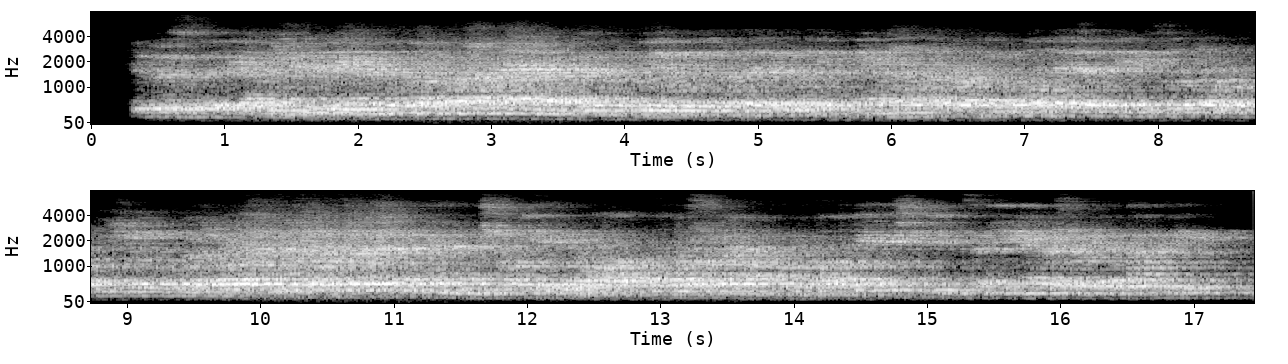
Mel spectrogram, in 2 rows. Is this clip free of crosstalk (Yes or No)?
No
